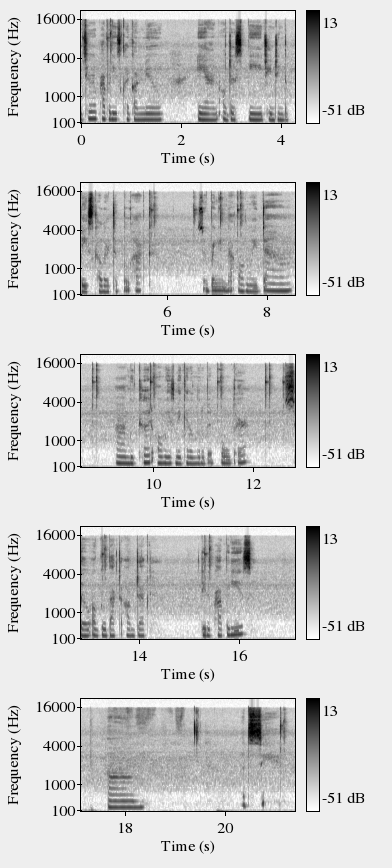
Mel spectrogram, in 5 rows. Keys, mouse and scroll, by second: 0.2-4.3 drag, 5.1-5.7 scroll down 1, 5.7 scroll down 1, 5.7 click, 7.5 click, 8.9 click, 10.1 click, 11.3 click, 12.3 click, 13.3 drag, 15.3-16.1 drag, 16.1-17.7 scroll down 2, 19.7-21.1 scroll down 4, 21.1 click.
